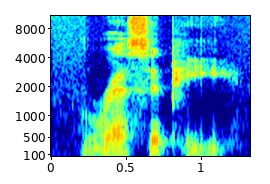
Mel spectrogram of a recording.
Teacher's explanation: the E at the end is pronounced with a long E, like green beans. Recipe. So the first syllable is a short E, like red and bed, re.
